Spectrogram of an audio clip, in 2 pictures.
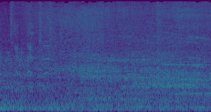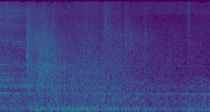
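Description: Film soundtrack of a battlefield: a continuous low rumble, with a sudden hit about three and a half seconds in and a thin held musical note coming in a little before it.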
